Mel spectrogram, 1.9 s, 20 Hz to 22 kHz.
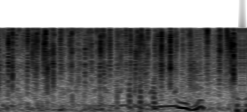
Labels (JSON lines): {"label": "biophony, cascading saw", "recorder": "SoundTrap 600 or HydroMoth"}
